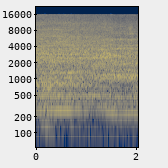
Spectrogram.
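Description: Electric masala grinding machine running, its motor giving a steady whirring hum while it grinds spices to powder.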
